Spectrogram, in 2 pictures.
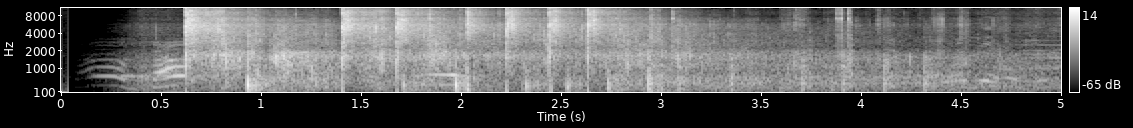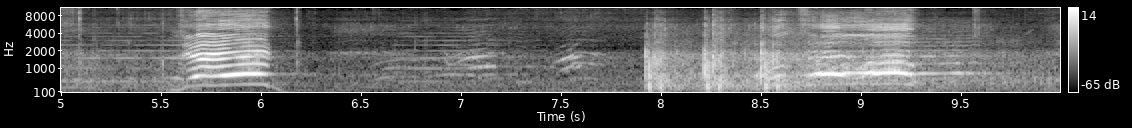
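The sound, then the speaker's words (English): Gunshots are fired toward a news team: a rapid volley of sharp, loud cracks, then a lull with a voice, then another cluster of shots near the end. “Then more shots ring out in the direction of the news team, pinning them down.”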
